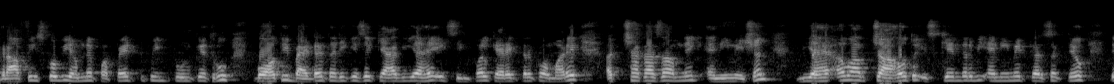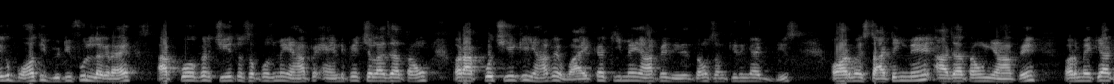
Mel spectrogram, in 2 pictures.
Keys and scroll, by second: 12.5 space.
